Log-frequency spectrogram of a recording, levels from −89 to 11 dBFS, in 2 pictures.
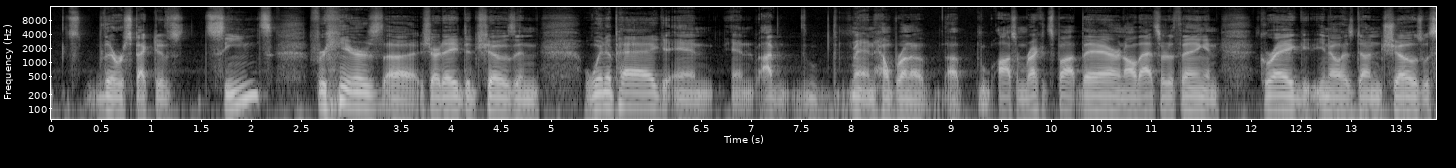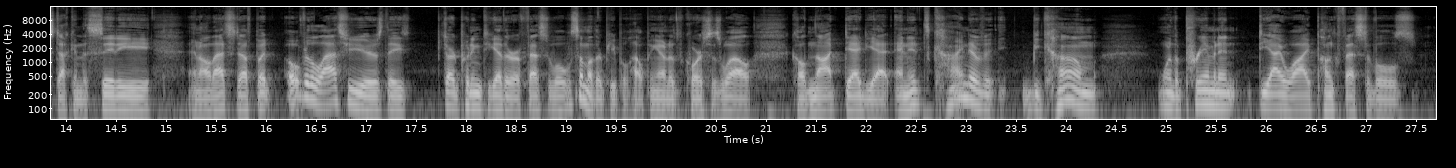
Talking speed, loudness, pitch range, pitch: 180 wpm, -20 LUFS, 85-105 Hz, 95 Hz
